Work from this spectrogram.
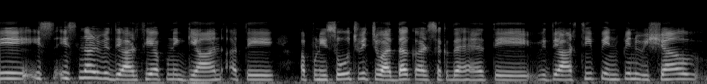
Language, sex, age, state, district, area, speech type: Punjabi, female, 18-30, Punjab, Rupnagar, rural, spontaneous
